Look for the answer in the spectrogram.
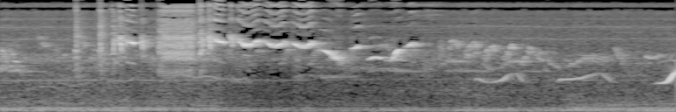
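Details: Chinese hwamei song with varied wild-style voices: after a burst of rough noise, a loud run of tumbling, slurred whistles follows, then softer, low, rising whistled notes spaced about half a second apart.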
